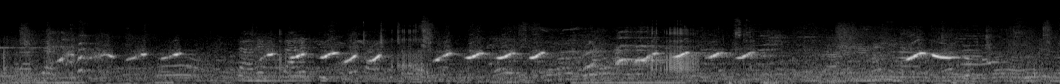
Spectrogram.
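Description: Whistling: short, quick rising whistles in runs of three or four, repeated several times, then one longer whistle that rises and falls near the end.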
